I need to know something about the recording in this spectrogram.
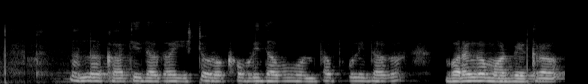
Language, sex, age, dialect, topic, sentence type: Kannada, male, 31-35, Northeastern, banking, question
